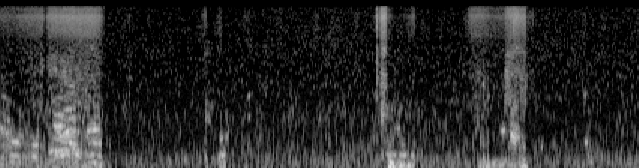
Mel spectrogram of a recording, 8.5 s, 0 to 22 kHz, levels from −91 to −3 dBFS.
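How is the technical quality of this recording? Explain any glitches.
The recording is held back by overdone noise removal, present from start to finish. A noise reduction stage was pushed too hard, so any frequency band sitting close to its noise estimate is pulled far down or switched off, and the softer parts of the speech get caught as well. Between phrases the background drops and breaks up into twinkling specks. Unlike a noise gate, which mutes everything at once, this removes individual bands, leaving that sparkling residue.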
